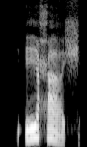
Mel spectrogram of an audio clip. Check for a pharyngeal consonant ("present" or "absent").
present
